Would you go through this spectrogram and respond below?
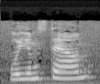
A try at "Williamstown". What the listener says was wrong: What happened to the L's? You knocked the L's out of that word. Can't you say Williamstown?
